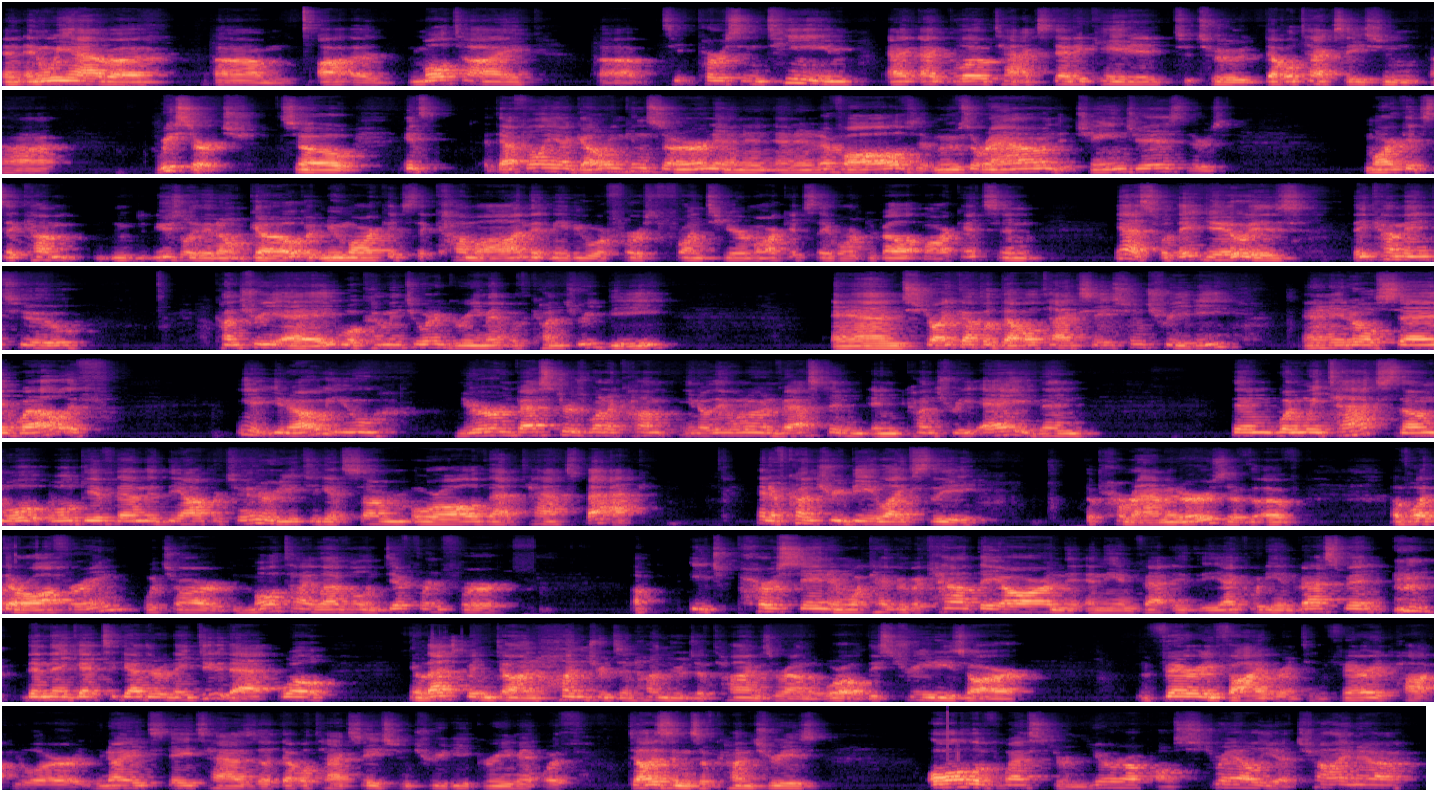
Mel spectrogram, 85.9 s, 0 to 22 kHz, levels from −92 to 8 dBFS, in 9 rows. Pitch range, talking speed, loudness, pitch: 110-140 Hz, 150 wpm, -18 LUFS, 125 Hz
